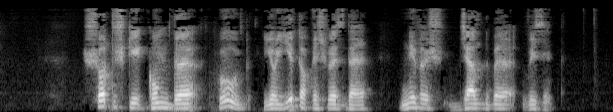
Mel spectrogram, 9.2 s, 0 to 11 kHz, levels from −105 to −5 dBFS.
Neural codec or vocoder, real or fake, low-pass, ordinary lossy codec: codec, 44.1 kHz, 2.6 kbps, DAC; fake; 9.9 kHz; MP3, 32 kbps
